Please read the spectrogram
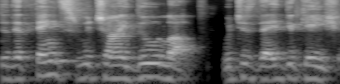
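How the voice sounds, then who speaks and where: Intonation holds fairly even. There is a somewhat breathy quality to the voice. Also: man. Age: 50s. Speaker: education consultancy founder. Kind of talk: interview. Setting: video call.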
